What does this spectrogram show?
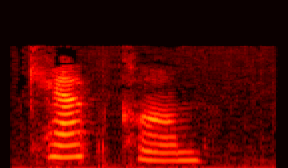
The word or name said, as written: Capcom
